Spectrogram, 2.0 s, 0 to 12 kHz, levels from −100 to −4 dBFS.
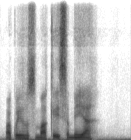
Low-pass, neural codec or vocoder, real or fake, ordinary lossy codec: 10.8 kHz; codec, 24 kHz, 0.9 kbps, WavTokenizer, large speech release; fake; Opus, 16 kbps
